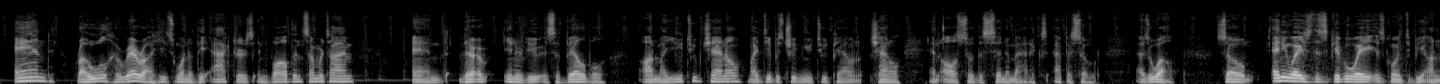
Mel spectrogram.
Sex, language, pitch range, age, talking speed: male, English, 105-125 Hz, 30-49, 170 wpm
